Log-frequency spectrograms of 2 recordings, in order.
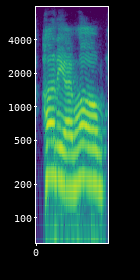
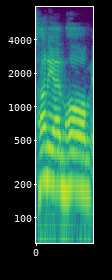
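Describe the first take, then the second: First: High, loud announced arrival; homecoming call. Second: Higher, louder sing-out hello; homecoming call. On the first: Husband re-entering to greet his wife, calling out bigger. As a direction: sing it out through the house, higher and louder. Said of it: "comes back in and goes". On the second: Husband to wife as he walks in, calling out. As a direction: call out a cheery greeting on arriving. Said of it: "walked in the door and goes". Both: Retold or imitated.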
